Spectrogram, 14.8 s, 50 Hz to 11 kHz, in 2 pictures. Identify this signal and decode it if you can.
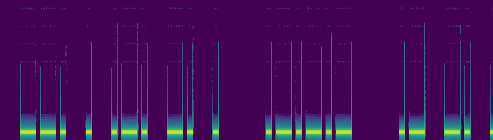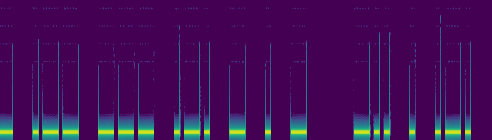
Morse code, heard as a keyed tone, about 16 wpm, 700 Hz. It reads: GERNE . ANTWORTET DER
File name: Morsekurs / Witze / Witz 06 March 2018, 70 F80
